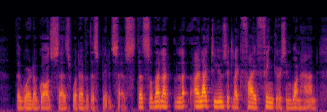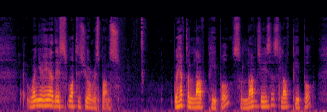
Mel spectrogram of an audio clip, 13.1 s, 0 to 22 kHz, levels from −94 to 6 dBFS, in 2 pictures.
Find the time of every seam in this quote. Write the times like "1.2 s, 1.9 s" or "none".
10.0 s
